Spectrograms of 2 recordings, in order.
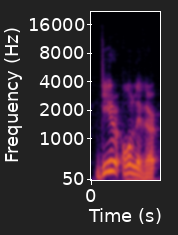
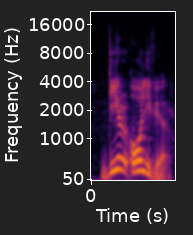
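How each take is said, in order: First: High-pitched Russian babushka voice; Russian accent. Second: Put-on high, loud Russian babushka accent; squeaky old Russian lady voice. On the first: Retold or imitated. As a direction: read it like a Russian grandma. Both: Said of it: "I will read it for you in a Russian accent".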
